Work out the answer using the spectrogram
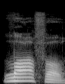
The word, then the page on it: lawful: American English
